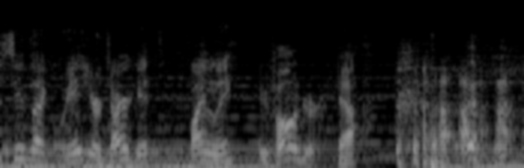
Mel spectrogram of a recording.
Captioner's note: chuckles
